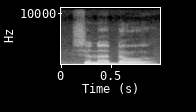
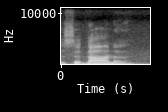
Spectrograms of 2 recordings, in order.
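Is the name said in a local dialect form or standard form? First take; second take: standard; dialect. First: It is said in a standard pronunciation. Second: It is said in a local dialect pronunciation.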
